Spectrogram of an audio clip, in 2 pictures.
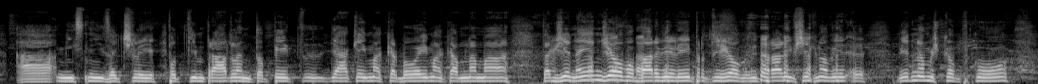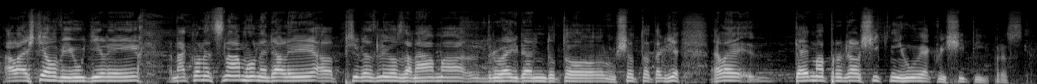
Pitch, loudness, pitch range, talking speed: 160 Hz, -17 LUFS, 150-175 Hz, 140 wpm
